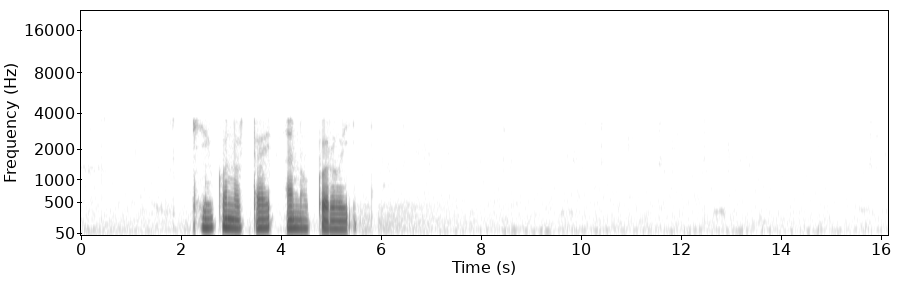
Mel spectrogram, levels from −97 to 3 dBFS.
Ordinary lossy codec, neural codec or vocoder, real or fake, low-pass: none; none; real; 3.6 kHz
